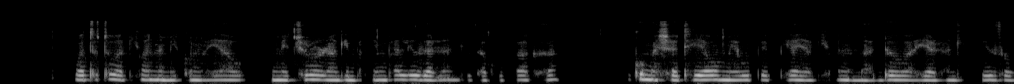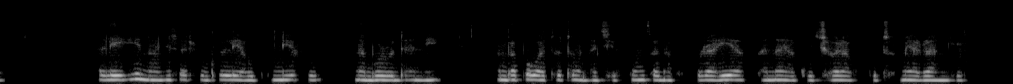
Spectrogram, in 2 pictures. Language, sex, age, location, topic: Swahili, female, 18-24, Nairobi, education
